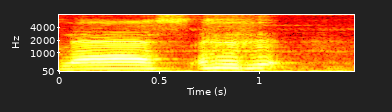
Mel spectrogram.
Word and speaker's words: Ness: No, it's pronounced Ness.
